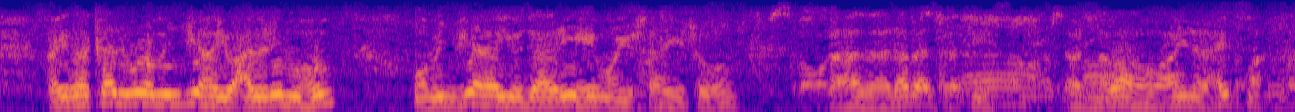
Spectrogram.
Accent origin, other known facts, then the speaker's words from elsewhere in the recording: Syria; كما يقولون عندنا في الشام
